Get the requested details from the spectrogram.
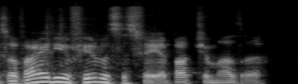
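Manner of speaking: put-on German accent. A speaker jokes about how psychiatrists talk to patients, demonstrating in a german accent. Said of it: "With a German accent".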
